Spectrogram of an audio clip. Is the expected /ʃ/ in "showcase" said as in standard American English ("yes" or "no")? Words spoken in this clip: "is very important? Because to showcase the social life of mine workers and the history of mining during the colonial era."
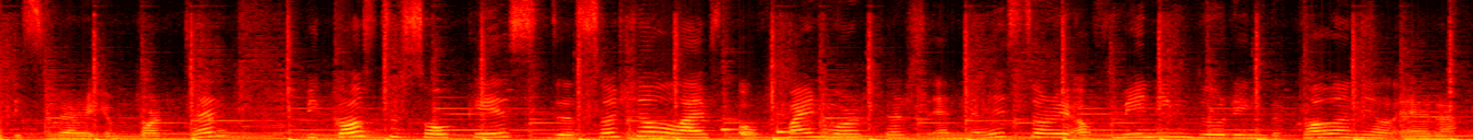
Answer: no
